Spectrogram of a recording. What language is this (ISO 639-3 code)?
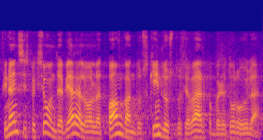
est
